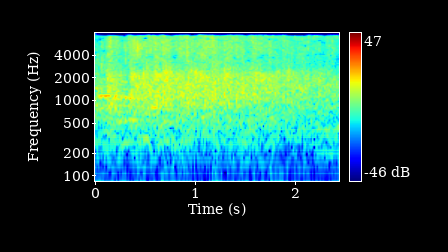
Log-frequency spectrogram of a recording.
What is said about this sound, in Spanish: este merecido aplauso.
